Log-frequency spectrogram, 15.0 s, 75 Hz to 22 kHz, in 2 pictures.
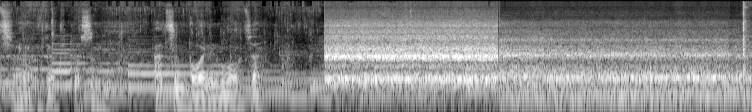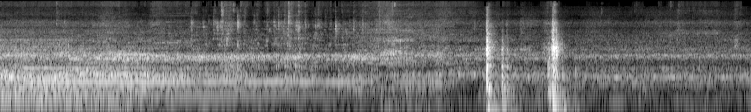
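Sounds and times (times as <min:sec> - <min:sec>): water pouring into bowl: 0:09.0 - 0:12.1.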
